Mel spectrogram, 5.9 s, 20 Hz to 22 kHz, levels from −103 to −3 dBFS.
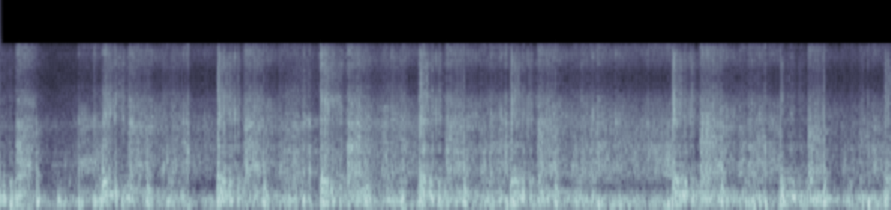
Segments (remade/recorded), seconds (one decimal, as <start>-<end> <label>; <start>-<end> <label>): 0.0-0.9 remade; 0.9-1.9 recorded; 1.9-2.7 remade; 2.7-5.9 recorded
